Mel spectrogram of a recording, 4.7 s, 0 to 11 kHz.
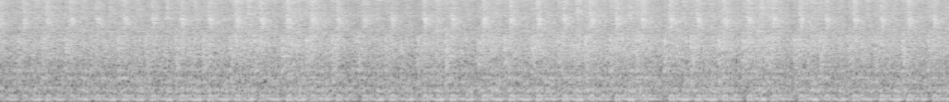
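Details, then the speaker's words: Honda CB250N twin, stone cold on choke, after backing the right carb's idle screw out 2.5 turns via the float bowl: steady, even idle with both exhausts warm, showing both cylinders now firing. "that's running both exhaust are War okay"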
